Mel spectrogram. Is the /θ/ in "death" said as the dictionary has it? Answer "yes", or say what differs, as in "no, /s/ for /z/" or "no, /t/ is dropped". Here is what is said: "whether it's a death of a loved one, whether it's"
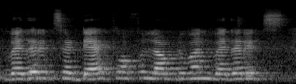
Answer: no, /t/ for /θ/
